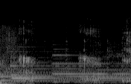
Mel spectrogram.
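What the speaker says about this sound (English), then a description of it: "So, gonna kill this pig here for a sec." A pig in the Minecraft video game oinks in short grunting bursts, clear and close, spread across a brief stretch with steady game background beneath.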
